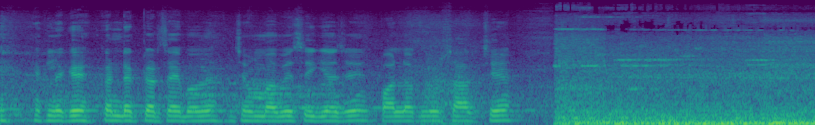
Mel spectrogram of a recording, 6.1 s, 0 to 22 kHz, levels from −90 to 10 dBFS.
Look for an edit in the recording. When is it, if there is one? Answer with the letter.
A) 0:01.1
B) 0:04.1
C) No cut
B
